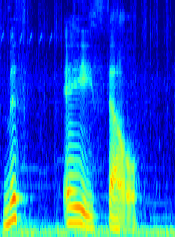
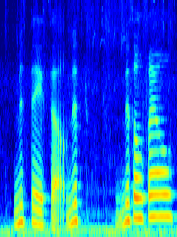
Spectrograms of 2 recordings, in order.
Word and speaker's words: Mitheithel: The consensus is currently Mitheithel. Mitheithel.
